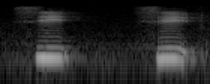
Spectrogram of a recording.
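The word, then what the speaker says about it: 雌: 한편 음으로는 し、し、 라고 짧게 발음해주면 돼요.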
